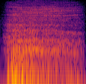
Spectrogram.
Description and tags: Dinosaur/Dragon Roar
Recorded myself roaring and changed settings using Audacity. Basically, just removed noises and changed tone.
dragon, monster, roar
